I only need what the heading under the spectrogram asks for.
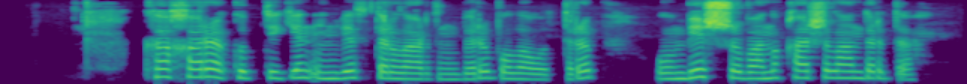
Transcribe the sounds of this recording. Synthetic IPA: kʰaχɑɾakʲʰɵp̚t̪e̞ɡʲe̞ninvʲe̞st̪o̞rlˠɑɾd̪əɴbɪɾɪbolˠɑwo̞t̪əɾəp̚ | wo̞nbe̞sʒ̥o̞bɑnəqʰɑɾʒəlˠɑnd̪əɾd̪ə

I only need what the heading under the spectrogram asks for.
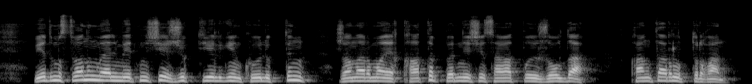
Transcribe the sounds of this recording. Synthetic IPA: vʲe̞d̪əməst̪vɑnəɴmælɪme̞t̪ɪnʃe̞ʒʏk̚t̪ʰejlɡʲe̞ŋkʲʰɵlɪk̚t̪ɪŋ | ʒɑnɑɾmɑjəqʰɑt̪əp̚bɪɾne̞ʃe̞sɑʁɑt̪̚bo̞jəʒo̞lˠd̪ɑ | qʰɑɴt̪ɑɾəlˠəp̚t̪ʰʊɾʁɑn

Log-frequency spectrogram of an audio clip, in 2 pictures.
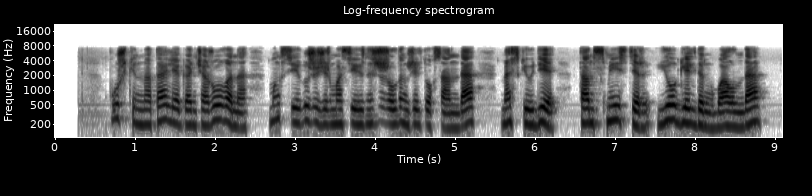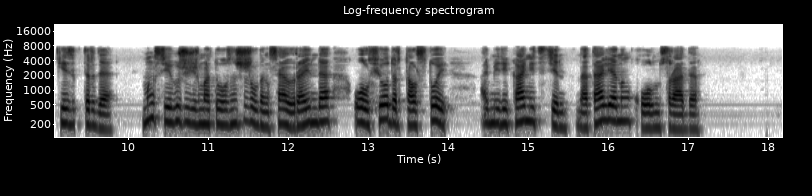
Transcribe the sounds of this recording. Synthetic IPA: pʰuʂkʲinːat̪alʲijaɡant͡ʃaɾo̞vanə | məɴse̞ɡʲɪzʒʏzʒijəɾmɑse̞ɡʲɪzɪnʃɪʒəlˠd̪əɴʒe̞lt̪ʰo̞qsɑnənd̪ɑ | mæskʲe̞wd̪e̞ | t̪ʰɑnəsmejst̪e̞ɾjo̞ɡʲe̞ld̪ɪŋbɑlˠənd̪ɑ | kʲʰe̞zɪk̚t̪ɪɾd̪ɪ | məɴse̞ɡʲɪzʒʏzʒijəɾmɑt̪ʰo̞ʁəzənʃəʒəlˠd̪əɴsæwɪɾɑjənd̪ɑwo̞lˠfʲo̞d̪ert̪ʰɑlˠst̪o̞j | ame̞ɾijkanʲit̪st̪e̞nːat̪alʲijanəɴqʰo̞lˠənsʊɾɑd̪ə

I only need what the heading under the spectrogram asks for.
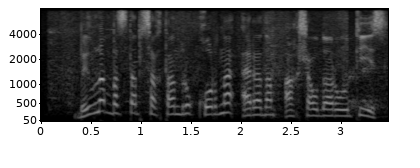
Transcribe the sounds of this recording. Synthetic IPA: bəjəlˠd̪ɑnbɑst̪ɑpsɑqt̪ɑnd̪əɾuqʰo̞ɾənɑʔæɾɑd̪ɑmɑqʃɑwd̪ɑɾuət̪ʰijɪs

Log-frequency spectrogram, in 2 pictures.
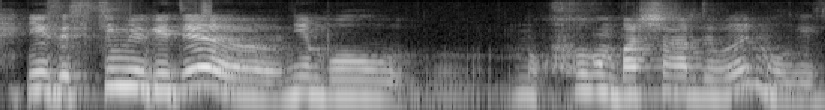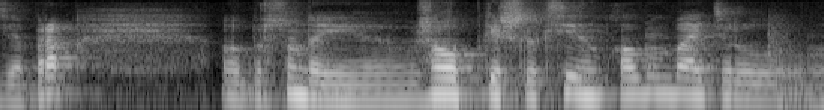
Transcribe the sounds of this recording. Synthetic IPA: ne̞ɡʲɪzɪɪst̪e̞me̞wɡʲe̞d̪e̞ənenbolˠ | nqʰʊqəʁəmbɑɾʃəʁɑɾd̪e̞polˠɑjməmwo̞lˠkʲʰe̞zd̪e̞bɪɾɑq | əbɪɾso̞nd̪ɑjʒɑwɑp̚kʲeɾʃɪlɪkse̞zɪnɪp̚qʰɑlˠd̪əmbɑɑjt̪eɾu

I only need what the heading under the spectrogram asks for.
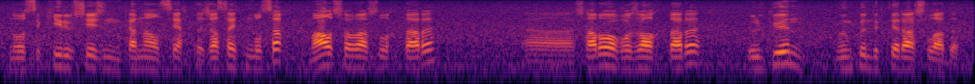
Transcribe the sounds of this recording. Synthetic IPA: wo̞səkʲʰeɾɪpʃe̞ʒɪnɪŋkʰanalˠəsijɑqt̪əʒɑsɑjt̪ənbolsɑq̚mɑlˠʃɑɾɑʃəlˠəq̚t̪ɑɾə | ʃɑɾuwɑqʰo̞ʒɑlˠəq̚t̪ɑɾə | ʏlkʲe̞n | mʏmkʲɪnd̪ɪk̚t̪e̞ɾɑʃəlˠɑd̪ə

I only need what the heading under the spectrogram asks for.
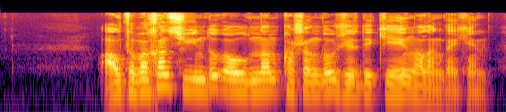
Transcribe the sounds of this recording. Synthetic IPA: ɑ̰lˠt̪əβɑχɑnsʏjɪnd̪ɪkɑwəlˠənɑɴqʰɑʃɑɴd̪ɑwʒe̞ɾd̪e̞kʲʰeŋɑlˠɑ̰ɴd̪ɑ̰ḛkʲḛn

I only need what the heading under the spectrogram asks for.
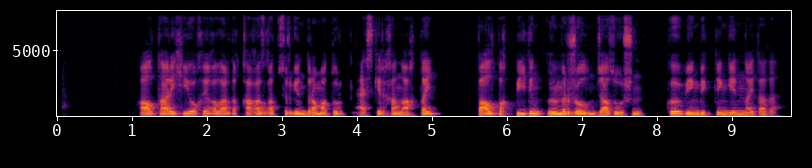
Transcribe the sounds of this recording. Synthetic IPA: ɑlˠt̪ʰɑɾijχijwo̞qijʁɑlˠɑɾd̪əqʰɑʁɑzʁɑt̪ʰʏ̥sɪɾɡʲe̞nd̪ramat̪urkæ̰skʲe̞ɾχɑnɑq̚t̪ɑj | b̥ɑlˠpəq̚pijd̪ɪŋwɵmɪɾʒo̞lˠənʒɑzuʏʃɪŋ | kʲʰɵpe̞ŋbe̞k̚t̪e̞ŋɡʲe̞nɪnɑjt̪ɑd̪ə̰

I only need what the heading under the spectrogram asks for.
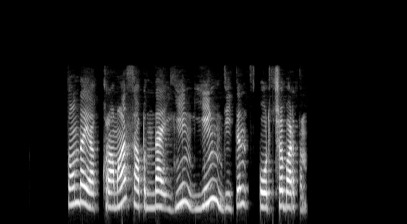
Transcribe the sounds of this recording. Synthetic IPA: so̞nd̪ɑjɑqʰːʊɾɑmɑsɑpənd̪ɑje̞ŋje̞ŋd̪e̞jt̪ɪnspo̞rt̪ʃəbɑɾt̪ən

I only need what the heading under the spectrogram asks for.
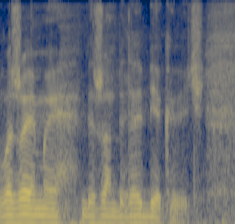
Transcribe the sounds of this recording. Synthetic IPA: ʊvɐʐajɪmɨjbʲɪʐanbʲɪd̪ɐbʲekə̰vʲɪ̰t͡ɕ

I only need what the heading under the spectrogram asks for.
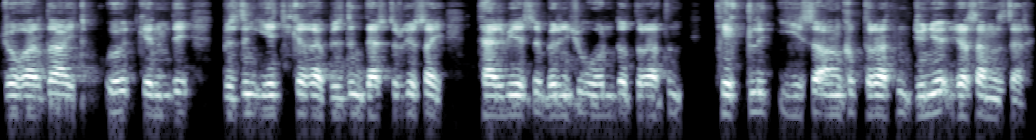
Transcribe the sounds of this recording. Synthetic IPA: ʒo̞ʁɑɾəd̪ɑɑjt̪ə̥p̚wɵt̪kʲe̞nɪmd̪ejb̥ɪzd̪ɪŋe̞t̪ijkɑʁɑbɪzd̪ɪŋd̪æst̪ʏɾɡʲe̞sɑj | t̪ʰæɾbije̞sɪbɪɾɪnʃɪwo̞ɾənd̪ɑt̪ʰʊɾɑt̪ən | t̪ʰe̞k̚t̪ɪlɪk̚ijɪsɪɑɴqəp̚t̪ʰʊɾɑt̪ənd̪ʏnije̞ʒɑsɑɴəzd̪ɑɾ

